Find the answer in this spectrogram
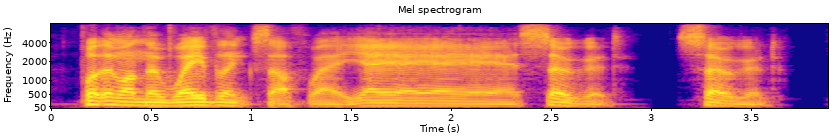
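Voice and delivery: normal talking voice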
